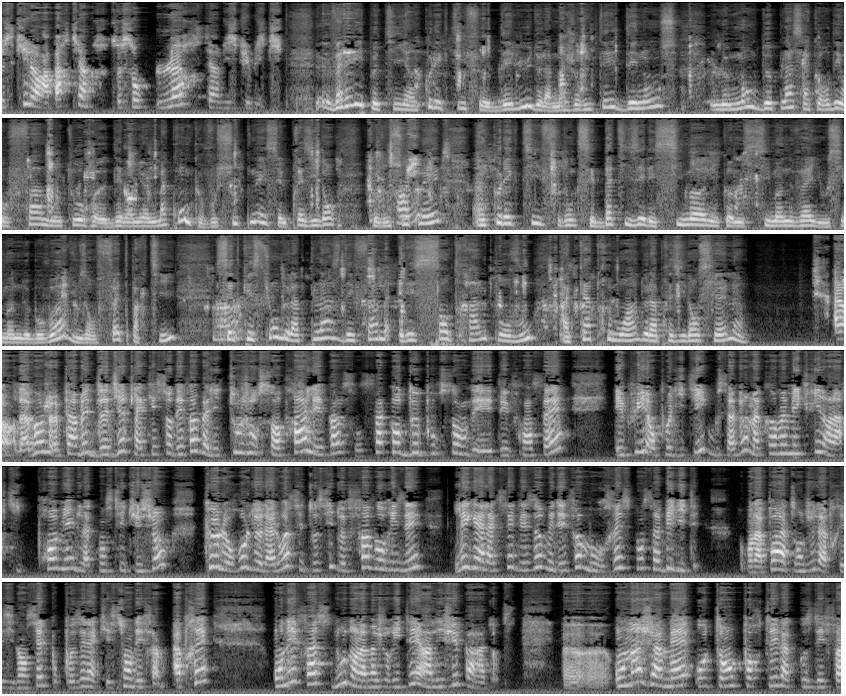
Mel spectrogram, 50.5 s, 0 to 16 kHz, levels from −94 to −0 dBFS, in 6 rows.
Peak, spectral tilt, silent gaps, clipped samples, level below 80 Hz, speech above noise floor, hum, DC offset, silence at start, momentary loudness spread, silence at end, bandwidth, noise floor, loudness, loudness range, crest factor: 0 dBFS; -3.5 dB/octave; none; under 0.1%; -48 dBFS; 31 dB; none; under 0.1%; 0 s; 9 LU; 0 s; 16 kHz; -48 dBFS; -16 LUFS; 4 LU; 18 dB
